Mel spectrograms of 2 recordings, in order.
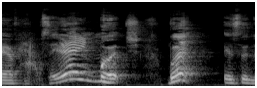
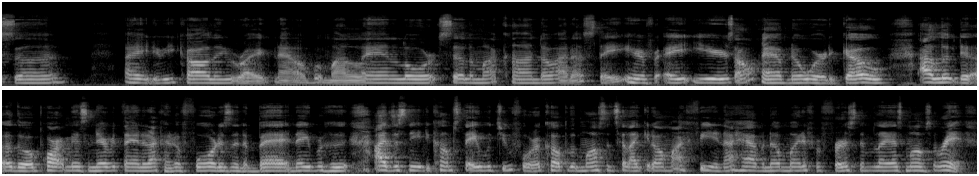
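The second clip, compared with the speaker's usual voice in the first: mock gloomy, somber, pitiful pleading tone. A son retells his mother's phone call to him, imitating her somber voice. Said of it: "with that old somber voice".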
